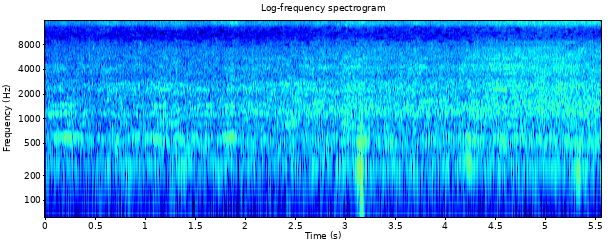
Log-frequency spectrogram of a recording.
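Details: Asian honey bee (Apis cerana) colony nesting inside an active speaker, smoked to calm it while being harvested and moved, with no queen found; a steady, low droning hum continues throughout, broken by one sharp click near the middle.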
